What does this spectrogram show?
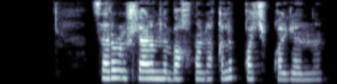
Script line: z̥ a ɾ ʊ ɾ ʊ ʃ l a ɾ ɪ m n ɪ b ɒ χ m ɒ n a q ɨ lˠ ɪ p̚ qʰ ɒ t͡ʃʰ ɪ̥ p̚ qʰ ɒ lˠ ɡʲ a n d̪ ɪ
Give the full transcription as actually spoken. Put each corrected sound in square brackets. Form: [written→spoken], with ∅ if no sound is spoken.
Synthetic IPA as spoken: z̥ a ɾ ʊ ɾ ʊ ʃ l a ɾ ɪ m n ɪ b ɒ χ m ɒ n a q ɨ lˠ ɪ p̚ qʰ ɒ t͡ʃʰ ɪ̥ p̚ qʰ ɒ lˠ ɡʲ a n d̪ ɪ

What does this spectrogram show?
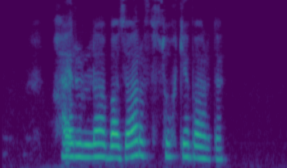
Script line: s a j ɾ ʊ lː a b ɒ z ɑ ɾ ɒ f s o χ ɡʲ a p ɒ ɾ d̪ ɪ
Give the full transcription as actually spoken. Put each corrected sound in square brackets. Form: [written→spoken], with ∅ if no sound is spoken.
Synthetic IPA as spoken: [s→χ] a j ɾ ʊ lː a b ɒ z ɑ ɾ [ɒ→o] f s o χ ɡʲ a [p→b] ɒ ɾ d̪ ɪ

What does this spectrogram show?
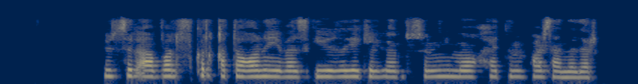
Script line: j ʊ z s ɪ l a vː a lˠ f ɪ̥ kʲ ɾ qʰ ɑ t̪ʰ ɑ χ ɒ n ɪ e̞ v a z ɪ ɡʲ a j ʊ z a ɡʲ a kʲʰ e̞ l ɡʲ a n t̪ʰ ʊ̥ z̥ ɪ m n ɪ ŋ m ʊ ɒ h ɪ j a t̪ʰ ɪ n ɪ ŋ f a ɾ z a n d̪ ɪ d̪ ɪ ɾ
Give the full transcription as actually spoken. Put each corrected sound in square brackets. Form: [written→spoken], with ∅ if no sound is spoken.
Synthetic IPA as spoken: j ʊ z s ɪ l a vː a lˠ f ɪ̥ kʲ ɾ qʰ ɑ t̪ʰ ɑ [χ→ʁ] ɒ n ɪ e̞ v a z ɪ ɡʲ a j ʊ z a ɡʲ a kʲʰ e̞ l ɡʲ a n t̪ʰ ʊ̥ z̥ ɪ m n ɪ ŋ m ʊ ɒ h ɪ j a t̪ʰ ɪ n ɪ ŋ f a ɾ z a n d̪ ɪ d̪ ɪ ɾ

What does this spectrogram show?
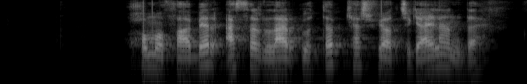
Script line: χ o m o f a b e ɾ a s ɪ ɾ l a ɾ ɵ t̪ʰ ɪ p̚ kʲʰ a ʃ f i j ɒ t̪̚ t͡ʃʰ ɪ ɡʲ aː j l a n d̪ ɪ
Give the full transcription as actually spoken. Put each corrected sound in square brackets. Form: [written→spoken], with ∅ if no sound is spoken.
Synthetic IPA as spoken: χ o m o f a b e ɾ a s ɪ ɾ l a ɾ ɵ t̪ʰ ɪ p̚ kʲʰ a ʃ f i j ɒ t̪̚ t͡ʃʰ ɪ ɡʲ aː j l a n d̪ ɪ

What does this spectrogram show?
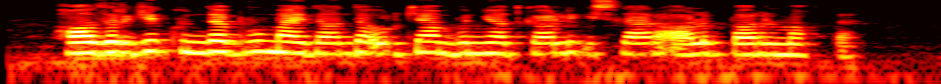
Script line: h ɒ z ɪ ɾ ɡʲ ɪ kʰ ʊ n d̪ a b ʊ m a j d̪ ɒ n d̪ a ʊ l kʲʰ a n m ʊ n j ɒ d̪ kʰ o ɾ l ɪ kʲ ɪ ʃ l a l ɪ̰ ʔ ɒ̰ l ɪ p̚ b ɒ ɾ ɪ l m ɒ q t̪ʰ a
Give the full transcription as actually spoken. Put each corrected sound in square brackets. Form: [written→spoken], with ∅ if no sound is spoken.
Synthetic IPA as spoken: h ɒ z ɪ ɾ ɡʲ ɪ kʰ ʊ n d̪ a b ʊ m a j d̪ ɒ n d̪ a ʊ l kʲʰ a n [m→b] ʊ n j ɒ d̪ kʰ [o→ɒ] ɾ l ɪ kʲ ɪ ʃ l a [l→ɾ] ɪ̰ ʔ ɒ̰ l ɪ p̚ b ɒ ɾ ɪ l m ɒ q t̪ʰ a

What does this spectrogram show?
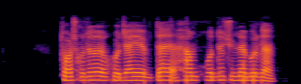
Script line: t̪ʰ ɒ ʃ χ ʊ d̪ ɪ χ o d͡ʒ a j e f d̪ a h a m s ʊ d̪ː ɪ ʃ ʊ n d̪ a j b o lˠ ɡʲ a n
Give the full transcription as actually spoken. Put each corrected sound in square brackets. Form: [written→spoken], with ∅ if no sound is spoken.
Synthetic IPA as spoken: t̪ʰ ɒ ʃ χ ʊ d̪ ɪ χ o d͡ʒ a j e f d̪ a h a m [s→χ] ʊ d̪ː ɪ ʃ ʊ n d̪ a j b o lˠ ɡʲ a n

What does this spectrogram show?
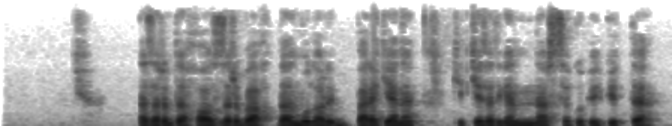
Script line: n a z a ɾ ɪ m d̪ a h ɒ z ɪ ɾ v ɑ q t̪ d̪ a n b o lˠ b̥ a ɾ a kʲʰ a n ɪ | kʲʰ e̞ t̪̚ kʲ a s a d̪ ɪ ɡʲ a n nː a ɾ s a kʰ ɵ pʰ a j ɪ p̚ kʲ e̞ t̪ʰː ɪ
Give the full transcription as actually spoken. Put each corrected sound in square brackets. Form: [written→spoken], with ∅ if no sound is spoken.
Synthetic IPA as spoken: n a z a ɾ ɪ m d̪ a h ɒ z ɪ ɾ v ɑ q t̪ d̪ a n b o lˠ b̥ a ɾ a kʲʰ a n ɪ | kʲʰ e̞ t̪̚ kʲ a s a d̪ ɪ ɡʲ a n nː a ɾ s a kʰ ɵ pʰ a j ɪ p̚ kʲ e̞ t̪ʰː ɪ

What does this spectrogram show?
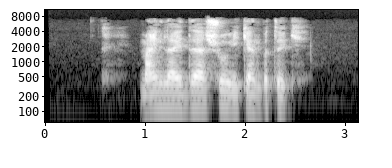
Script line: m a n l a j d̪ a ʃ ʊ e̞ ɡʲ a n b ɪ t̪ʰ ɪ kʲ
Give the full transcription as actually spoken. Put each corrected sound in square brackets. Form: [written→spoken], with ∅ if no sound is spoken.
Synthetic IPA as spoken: m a [n→ŋ] l a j d̪ a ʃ ʊ e̞ [ɡʲ→kʲ] a n b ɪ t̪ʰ ɪ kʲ

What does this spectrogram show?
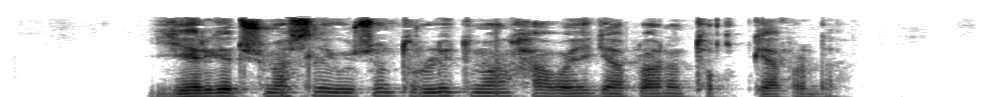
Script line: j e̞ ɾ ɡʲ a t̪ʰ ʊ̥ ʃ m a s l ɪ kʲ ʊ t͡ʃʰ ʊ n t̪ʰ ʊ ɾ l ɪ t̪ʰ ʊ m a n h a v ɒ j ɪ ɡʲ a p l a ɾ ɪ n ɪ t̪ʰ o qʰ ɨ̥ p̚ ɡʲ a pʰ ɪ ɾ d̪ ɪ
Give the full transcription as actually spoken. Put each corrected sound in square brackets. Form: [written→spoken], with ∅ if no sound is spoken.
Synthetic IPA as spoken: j e̞ ɾ ɡʲ a t̪ʰ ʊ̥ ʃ m a s l ɪ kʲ ʊ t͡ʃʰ ʊ n t̪ʰ ʊ ɾ l ɪ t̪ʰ ʊ m a n h a v ɒ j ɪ ɡʲ a p l a ɾ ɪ n ɪ t̪ʰ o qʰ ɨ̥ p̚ ɡʲ a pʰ ɪ ɾ d̪ ɪ

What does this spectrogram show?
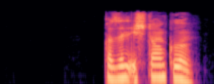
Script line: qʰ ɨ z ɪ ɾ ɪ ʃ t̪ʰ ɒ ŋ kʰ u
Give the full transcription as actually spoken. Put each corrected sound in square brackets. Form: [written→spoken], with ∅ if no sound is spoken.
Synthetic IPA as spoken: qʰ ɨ z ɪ [ɾ→l] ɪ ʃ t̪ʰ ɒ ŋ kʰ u

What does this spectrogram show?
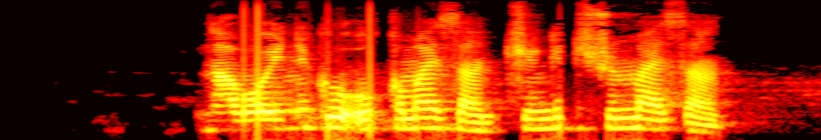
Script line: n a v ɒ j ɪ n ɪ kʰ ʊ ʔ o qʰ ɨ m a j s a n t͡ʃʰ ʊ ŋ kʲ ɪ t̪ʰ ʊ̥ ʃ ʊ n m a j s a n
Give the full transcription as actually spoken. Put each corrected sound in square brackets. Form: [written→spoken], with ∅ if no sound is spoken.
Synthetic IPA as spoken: n a v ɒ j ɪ n ɪ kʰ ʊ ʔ o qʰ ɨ m a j s a n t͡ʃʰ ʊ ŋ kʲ ɪ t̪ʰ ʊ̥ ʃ ʊ n m a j s a n

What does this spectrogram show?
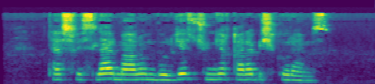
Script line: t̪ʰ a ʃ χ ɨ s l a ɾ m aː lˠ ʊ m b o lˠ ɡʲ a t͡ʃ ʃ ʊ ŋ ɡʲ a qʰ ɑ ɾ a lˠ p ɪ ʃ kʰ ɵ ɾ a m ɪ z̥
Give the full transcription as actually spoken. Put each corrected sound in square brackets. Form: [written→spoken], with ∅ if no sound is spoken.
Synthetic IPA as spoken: t̪ʰ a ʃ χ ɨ s l a ɾ m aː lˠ ʊ m b o lˠ ɡʲ a t͡ʃ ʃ ʊ ŋ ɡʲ a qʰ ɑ ɾ a [lˠ→∅] p ɪ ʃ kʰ ɵ ɾ a m ɪ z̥

